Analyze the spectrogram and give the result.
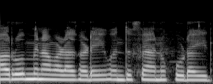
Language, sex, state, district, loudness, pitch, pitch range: Kannada, female, Karnataka, Bidar, -14 LUFS, 215 Hz, 210-230 Hz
